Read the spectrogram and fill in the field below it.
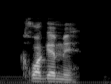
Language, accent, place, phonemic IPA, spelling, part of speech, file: French, France, Lyon, /kʁwa ɡa.me/, croix gammée, noun, LL-Q150 (fra)-croix gammée.wav
- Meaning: swastika, in particular with relation to National Socialism and the Nazi party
